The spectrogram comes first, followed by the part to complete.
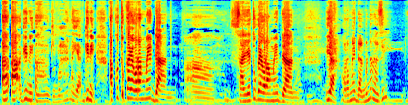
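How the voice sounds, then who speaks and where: This is a woman in her thirties with an East Javanese accent, chatting live with her viewers. She talks emphatically and fervently, in a fairly high voice. Her words come out with energy and force. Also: lively intonation, pushed and bright. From East Java, Indonesia. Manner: emphatic, fiery and fast, self-described as fervent. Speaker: livestream host answering viewers. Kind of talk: casual livestream chat.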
